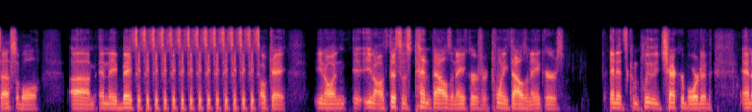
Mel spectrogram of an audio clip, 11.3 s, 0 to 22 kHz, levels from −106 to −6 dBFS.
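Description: Opus voice compression runs through the whole clip. The speech sounds muffled, hoarse and slightly robotic, fitting SILK coding at roughly 10 kbps.

From 2.08 to 3.9 s, a broken-record loop repeats one 0.13 s fragment 14 times back to back. A stalled stream is the likely cause. The speech due in that span is lost.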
